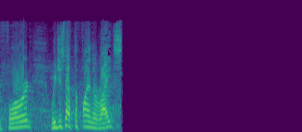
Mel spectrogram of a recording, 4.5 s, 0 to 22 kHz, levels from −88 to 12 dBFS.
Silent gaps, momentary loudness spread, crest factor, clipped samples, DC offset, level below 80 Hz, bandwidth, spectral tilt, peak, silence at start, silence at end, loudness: none; 12 LU; 16 dB; under 0.1%; under 0.1%; -56 dBFS; 11.5 kHz; -6 dB/octave; -2 dBFS; 0 s; 2.7 s; -16 LUFS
